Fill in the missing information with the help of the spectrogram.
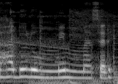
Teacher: ada dhammah tanwin bertemu dengan huruf mim, yaitu hukum bacaannya adalah idgham bi gunnah yang artinya mendengung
